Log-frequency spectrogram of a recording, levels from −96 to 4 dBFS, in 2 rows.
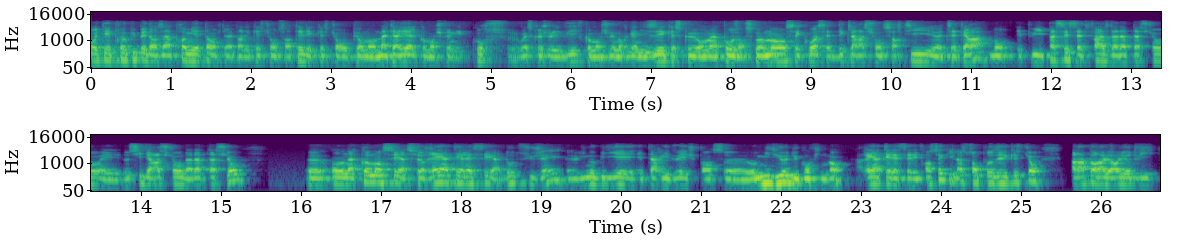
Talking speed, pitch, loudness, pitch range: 215 wpm, 120 Hz, -23 LUFS, 105-155 Hz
